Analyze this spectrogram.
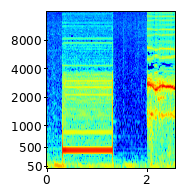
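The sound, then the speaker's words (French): A telephone line tone sounds while a call is placed: a single steady mid-pitched beep lasting about a second, a short silent pause, then a higher, slightly wavering tone that continues to the end. “Allez, 1h25, c'est parti, on appelle.”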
